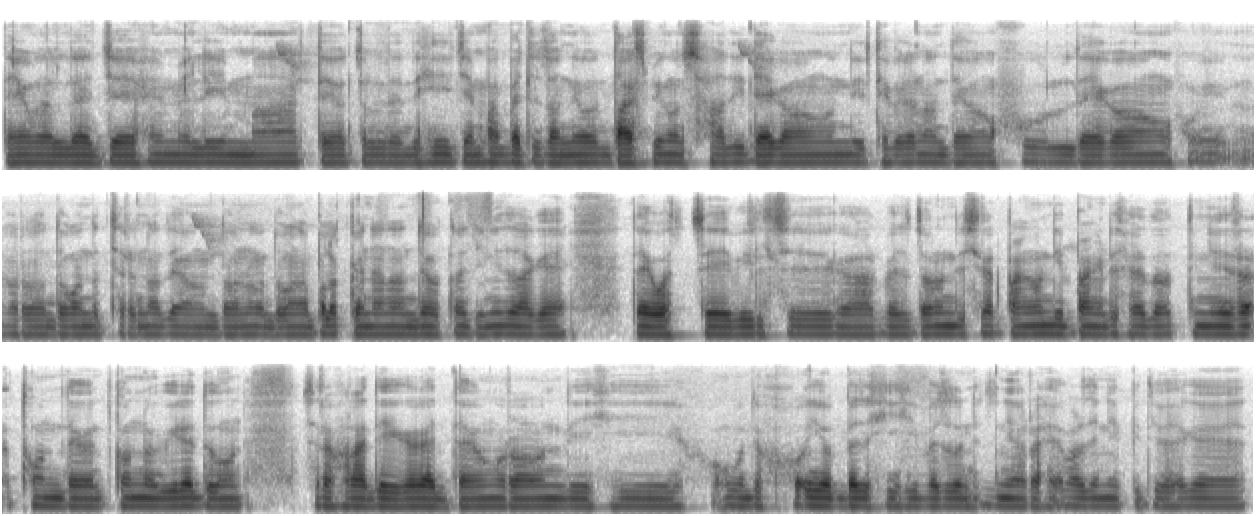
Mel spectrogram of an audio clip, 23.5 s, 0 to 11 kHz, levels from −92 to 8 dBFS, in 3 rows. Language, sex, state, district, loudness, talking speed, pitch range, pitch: Chakma, male, Tripura, Unakoti, -21 LUFS, 155 wpm, 110-115 Hz, 110 Hz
